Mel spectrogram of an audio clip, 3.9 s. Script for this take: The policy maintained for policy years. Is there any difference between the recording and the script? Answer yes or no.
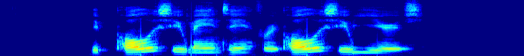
no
